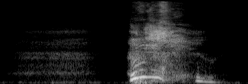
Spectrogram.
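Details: Sneeze during an intense cold: a soft indrawn breath, then one loud forceful sneeze with a short trailing vocal tail.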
